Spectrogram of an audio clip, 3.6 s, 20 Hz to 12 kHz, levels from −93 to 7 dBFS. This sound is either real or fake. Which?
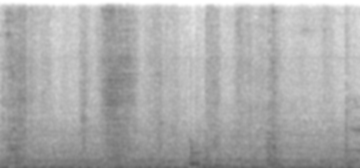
real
